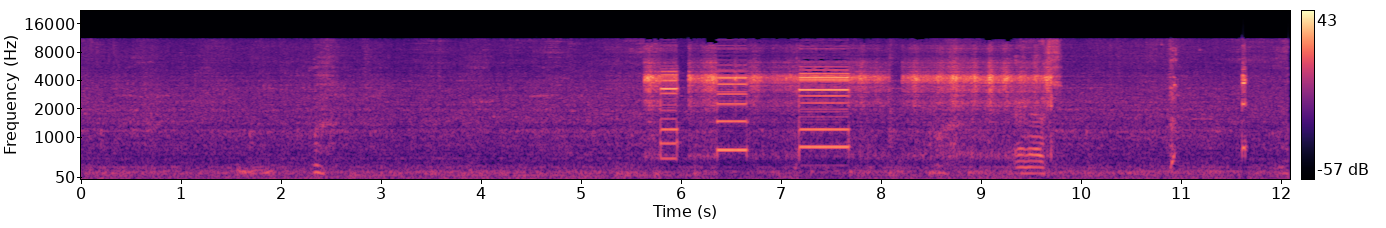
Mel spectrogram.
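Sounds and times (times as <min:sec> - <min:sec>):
rail cars rumbling: 0:00.0 - 0:12.0
short pitched tones: 0:05.7 - 0:09.7.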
